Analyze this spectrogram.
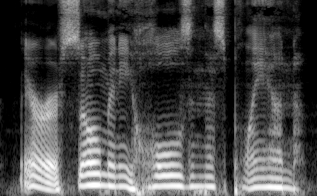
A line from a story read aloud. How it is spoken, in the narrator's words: Sokka moaned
